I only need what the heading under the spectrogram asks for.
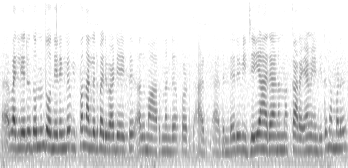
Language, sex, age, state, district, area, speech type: Malayalam, female, 45-60, Kerala, Malappuram, rural, spontaneous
